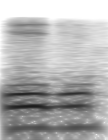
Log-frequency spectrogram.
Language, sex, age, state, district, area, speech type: Urdu, male, 60+, Delhi, Central Delhi, rural, conversation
